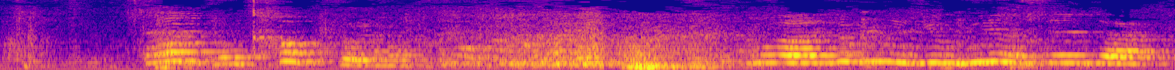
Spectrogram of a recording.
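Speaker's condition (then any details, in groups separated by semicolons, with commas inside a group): Cerebral palsy; cerebral palsy from birth, oxygen deprivation during breech delivery, unable to do farm work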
